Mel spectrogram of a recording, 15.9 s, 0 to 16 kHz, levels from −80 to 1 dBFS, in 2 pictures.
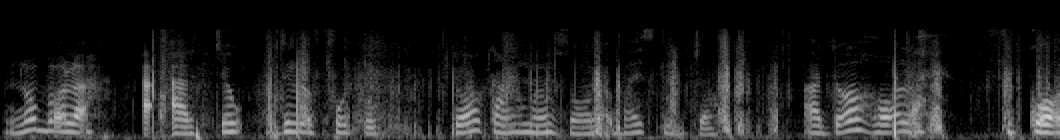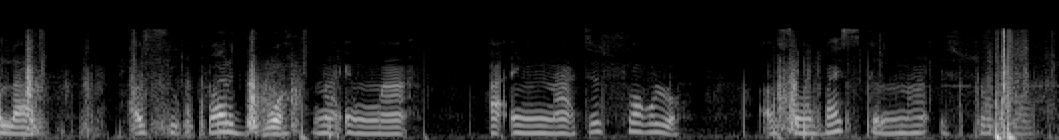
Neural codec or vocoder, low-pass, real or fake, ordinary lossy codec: none; 7.2 kHz; real; MP3, 96 kbps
